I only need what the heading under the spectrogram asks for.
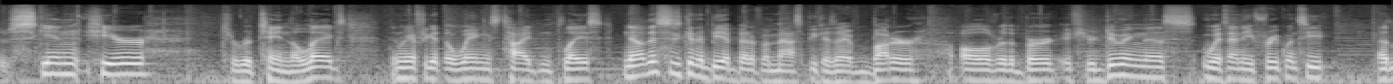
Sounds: music, speech

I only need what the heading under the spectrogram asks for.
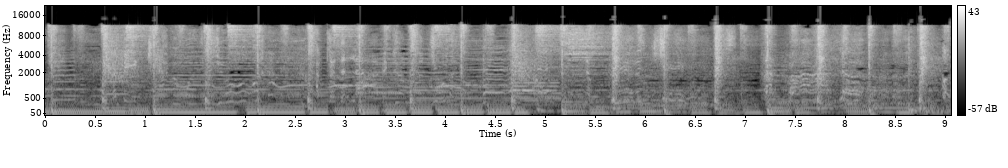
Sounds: music

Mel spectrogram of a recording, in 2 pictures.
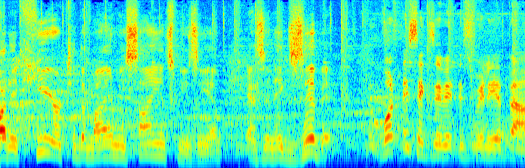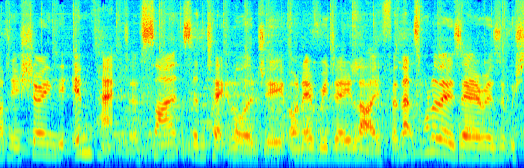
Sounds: music, speech

